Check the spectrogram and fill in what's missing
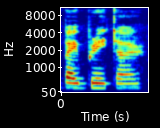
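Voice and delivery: low, soft Filipino-accented demo. Shown as a demonstration. Showing how Filipinos say their V's, soft Filipino accent. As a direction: say it Filipino-style, B for V. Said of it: "that's how Filipinos say their V's".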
